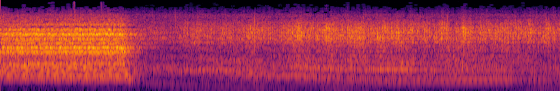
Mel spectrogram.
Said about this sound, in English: It was a nice afternoon, so I stood watching some of the planes take off and land.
